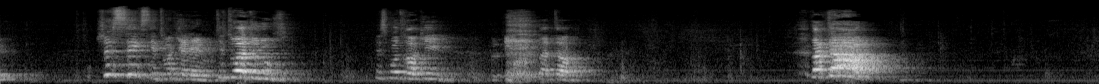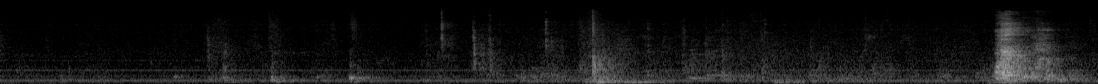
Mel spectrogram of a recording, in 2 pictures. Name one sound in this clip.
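A young man speaks loudly and with feeling in an echoing hall.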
